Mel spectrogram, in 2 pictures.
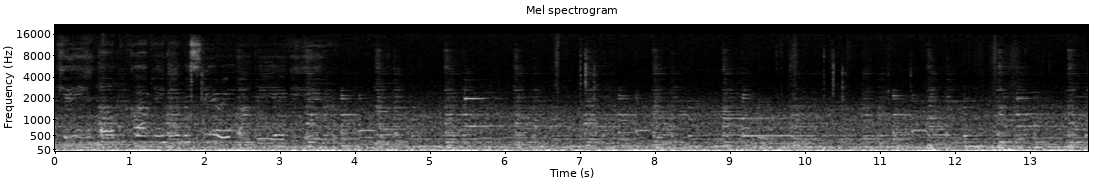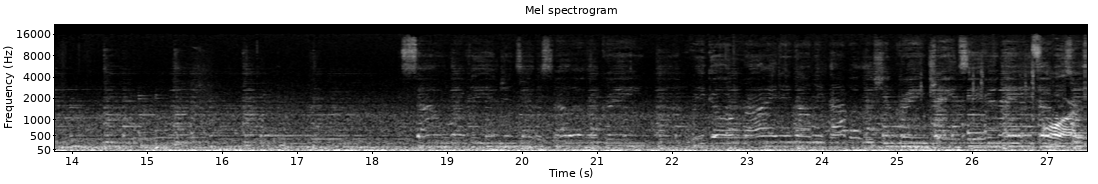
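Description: A big car's engine drones steadily from inside the cabin, with a continuous low rumble and road noise that rises and falls slightly as it drives slowly through a roundabout and shifts down through the gears into second gear.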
